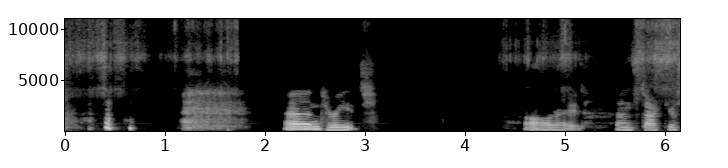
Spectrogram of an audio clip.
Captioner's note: chuckling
